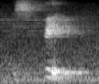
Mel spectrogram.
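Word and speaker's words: speak: তার নিয়মটা কি, এস এর পরে যদি পি আসে তাহলে এটা অ্যাসপিরেটেড হবে না, হবে স্পিক, স্পাই।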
